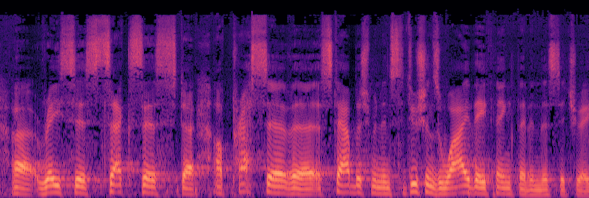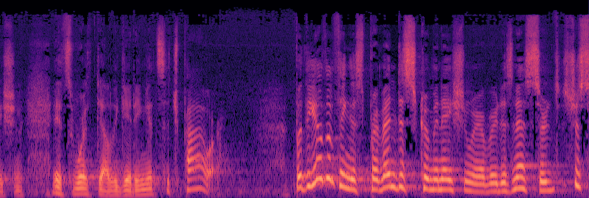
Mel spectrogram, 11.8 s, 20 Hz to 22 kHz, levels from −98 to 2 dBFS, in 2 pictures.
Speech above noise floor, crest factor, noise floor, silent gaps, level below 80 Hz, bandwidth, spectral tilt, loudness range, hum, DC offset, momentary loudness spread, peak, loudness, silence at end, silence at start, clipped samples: 28 dB; 14 dB; -51 dBFS; none; -60 dBFS; 17 kHz; -4.5 dB/octave; 5 LU; none; under 0.1%; 8 LU; -10 dBFS; -24 LUFS; 0 s; 0 s; under 0.1%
